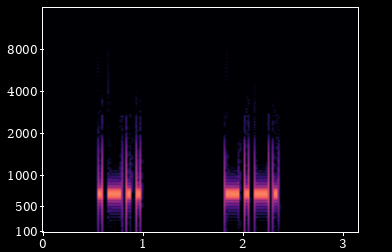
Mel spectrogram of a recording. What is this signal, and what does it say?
Morse code, heard as a keyed tone, about 25 wpm, 700 Hz. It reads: L C
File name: course / 25:10wpm / 099 Lesson 17d - Letter u - Two Characters 25wpm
